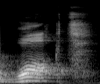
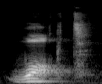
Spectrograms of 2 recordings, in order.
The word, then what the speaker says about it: walked: on the word so for walked it ends in a t walked uh the sound ends in a t the pronunciation ask asked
